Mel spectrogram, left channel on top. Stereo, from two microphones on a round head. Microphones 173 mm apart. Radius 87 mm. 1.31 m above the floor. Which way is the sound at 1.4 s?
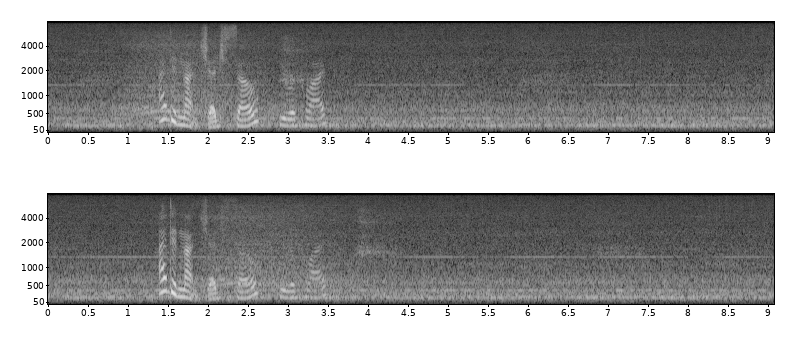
40° right (ahead or behind).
